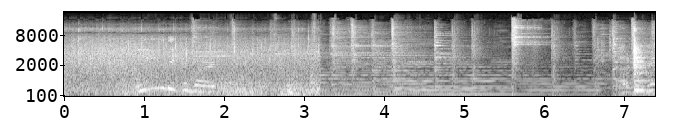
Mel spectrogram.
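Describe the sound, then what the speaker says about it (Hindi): Morning rain falls steadily with low thunder rumbling, heard close and loud while a person briefly speaks over it. "बारिश स्टार्ट, अंधेरा हो गया है, सुबह के 8 बजे।"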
